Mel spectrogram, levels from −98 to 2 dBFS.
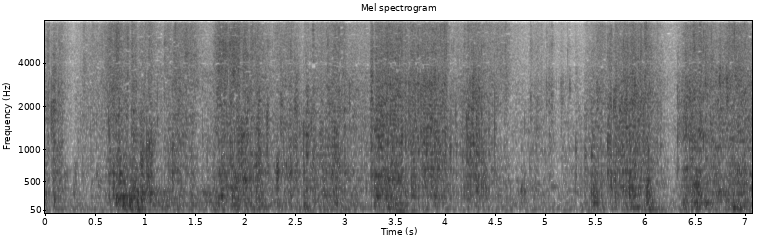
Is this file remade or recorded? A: recorded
